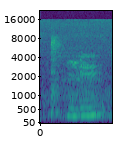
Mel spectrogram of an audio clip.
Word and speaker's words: Lou: Ça se prononce Lu ou Lou ? Lu.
